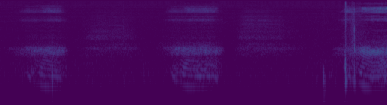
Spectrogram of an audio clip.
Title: snoring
